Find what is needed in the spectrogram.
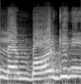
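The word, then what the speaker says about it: Lamborghini: बट हम घ को एग्जैक्ट घ नहीं प्रोनाउंस करते, इसे हम लैम्बोर्गिनी बोल देते हैं। सो इसका सही प्रोनाउंसिएशन लैम्बोर्गिनी नहीं है, इसका सही प्रोनाउंसिएशन है लैम्बोर्गिनी।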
